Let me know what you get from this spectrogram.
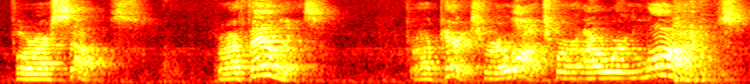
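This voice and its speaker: A heavily reverberant church recording, caught at some distance, of a middle-aged man giving a sermon. He speaks slowly and deliberately in a reflective style. He leaves long pauses between phrases and poses rhetorical questions. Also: very high voice. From New Brunswick, Canada. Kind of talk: reflective sermon with personal anecdotes. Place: large reverberant church interior. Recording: echoey church, picked up from a distance.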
